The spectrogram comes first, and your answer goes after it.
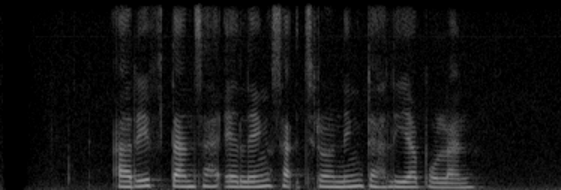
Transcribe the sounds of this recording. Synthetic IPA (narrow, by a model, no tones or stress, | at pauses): ʔaɾɪft̪ansahelɪŋsaʔd̥ʒ̥ɾɔnɪŋɖ̪̥a̤hlijapolan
